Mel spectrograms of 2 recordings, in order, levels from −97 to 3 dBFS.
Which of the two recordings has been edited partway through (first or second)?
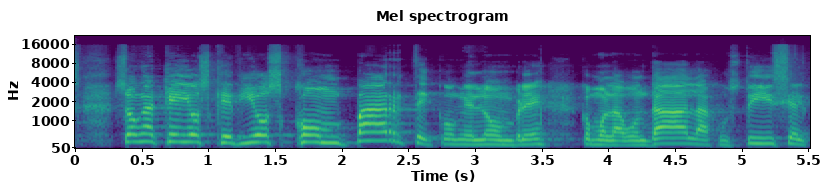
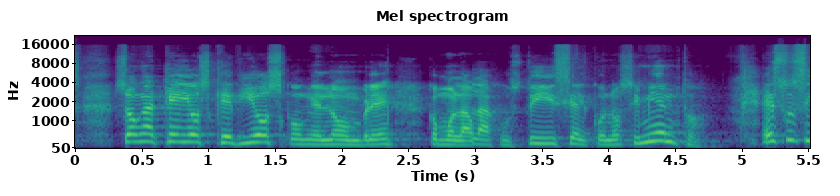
second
